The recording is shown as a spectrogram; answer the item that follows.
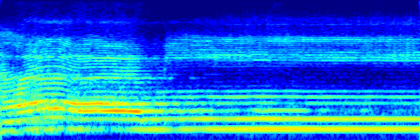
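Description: A man reciting the Quranic letters Ḥā-Mīm in tajwīd style, with a short melodic opening and then one long, steady held note on the drawn-out final syllable.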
